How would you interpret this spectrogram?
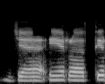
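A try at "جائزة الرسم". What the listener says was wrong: Itu ada titiknya. Ja, bukan ro, ada titiknya. Titik.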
